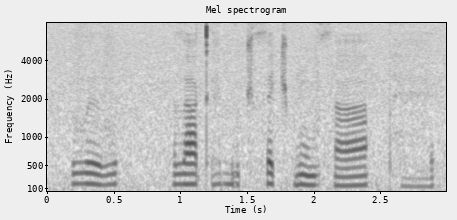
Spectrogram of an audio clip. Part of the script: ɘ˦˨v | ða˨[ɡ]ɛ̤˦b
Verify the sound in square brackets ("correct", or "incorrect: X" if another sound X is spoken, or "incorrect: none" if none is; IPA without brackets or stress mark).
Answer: incorrect: kʼ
